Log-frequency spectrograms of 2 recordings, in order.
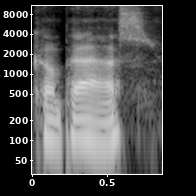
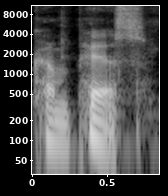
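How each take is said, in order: First: The second syllable has a full 'a' vowel. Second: The second syllable has an 'i' vowel. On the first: "you pronounce the A in compass" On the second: "you pronounce it as an I"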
